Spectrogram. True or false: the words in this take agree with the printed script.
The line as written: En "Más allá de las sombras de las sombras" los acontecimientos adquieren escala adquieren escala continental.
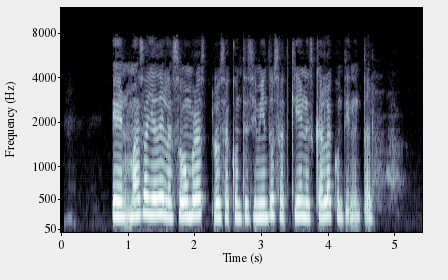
false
